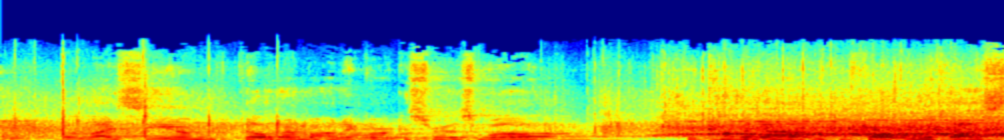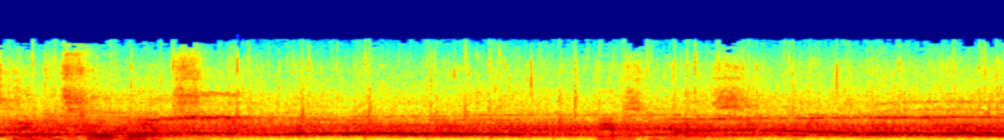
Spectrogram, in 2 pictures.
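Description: A man sings into a microphone, heard through loudspeakers in a large hall.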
